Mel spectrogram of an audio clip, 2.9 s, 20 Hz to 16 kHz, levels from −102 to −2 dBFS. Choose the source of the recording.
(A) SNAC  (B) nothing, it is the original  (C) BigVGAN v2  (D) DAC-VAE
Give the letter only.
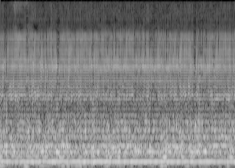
C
